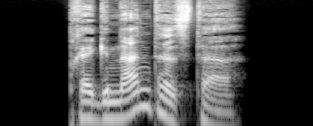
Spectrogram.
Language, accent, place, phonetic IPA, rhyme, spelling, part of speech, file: German, Germany, Berlin, [pʁɛˈɡnantəstɐ], -antəstɐ, prägnantester, adjective, De-prägnantester.ogg
- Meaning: inflection of prägnant: 1. strong/mixed nominative masculine singular superlative degree 2. strong genitive/dative feminine singular superlative degree 3. strong genitive plural superlative degree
